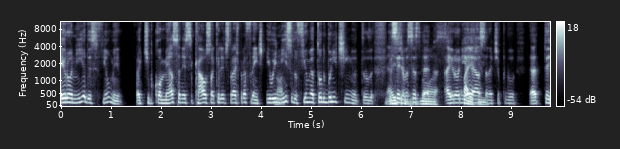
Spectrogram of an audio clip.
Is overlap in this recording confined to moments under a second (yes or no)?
no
